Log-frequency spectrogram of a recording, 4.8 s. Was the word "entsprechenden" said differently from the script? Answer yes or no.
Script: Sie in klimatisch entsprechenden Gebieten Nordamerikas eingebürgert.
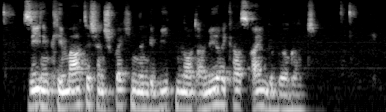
no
